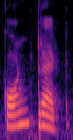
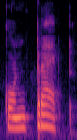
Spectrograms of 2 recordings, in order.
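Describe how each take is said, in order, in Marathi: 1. ताण पहिल्या शब्दांशावर आहे. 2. ताण दुसऱ्या शब्दांशावर आहे. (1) "तेव्हा ते लिगल ॲग्रीमेंट" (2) "आता माझा उच्चाराचा आघात आला ट्रॅक्टवर"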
